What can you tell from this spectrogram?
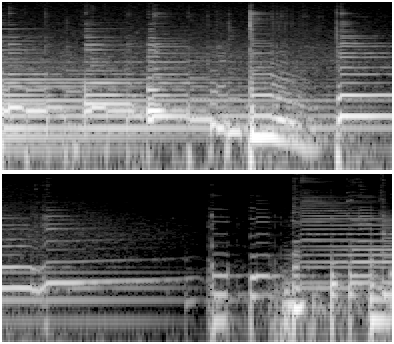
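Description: Acoustic guitar music: plucked notes ringing out and slowly fading, dying away about six seconds in before a new phrase of notes begins.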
